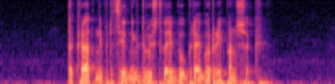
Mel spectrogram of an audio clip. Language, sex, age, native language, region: Slovenian, male, 18-29, Slovenian, Gorenjska region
